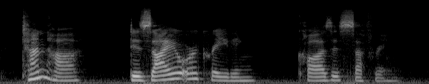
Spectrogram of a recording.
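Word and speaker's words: tanha: slipped out of joint Gautama said the Tonga which is spelled ta NHA tan ha desire or craving causes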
